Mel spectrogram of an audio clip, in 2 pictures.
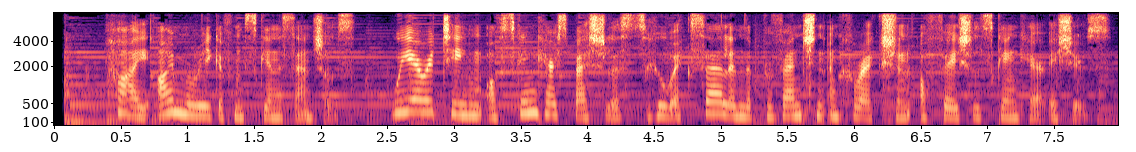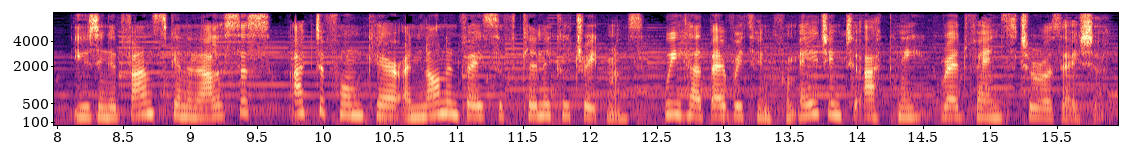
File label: Commercial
